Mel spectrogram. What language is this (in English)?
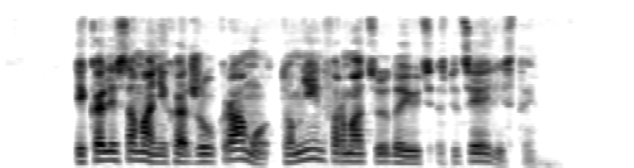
Belarusian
